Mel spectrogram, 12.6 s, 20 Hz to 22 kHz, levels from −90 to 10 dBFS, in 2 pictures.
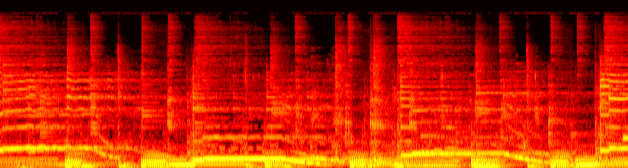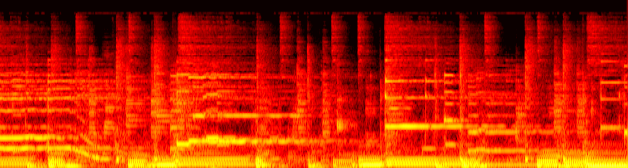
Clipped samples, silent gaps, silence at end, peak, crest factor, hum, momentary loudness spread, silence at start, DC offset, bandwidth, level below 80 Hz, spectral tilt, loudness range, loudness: under 0.1%; none; 0 s; -4 dBFS; 12 dB; none; 8 LU; 0 s; under 0.1%; 15 kHz; -28 dBFS; -7 dB/octave; 2 LU; -18 LUFS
